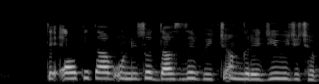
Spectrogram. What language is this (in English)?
Punjabi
